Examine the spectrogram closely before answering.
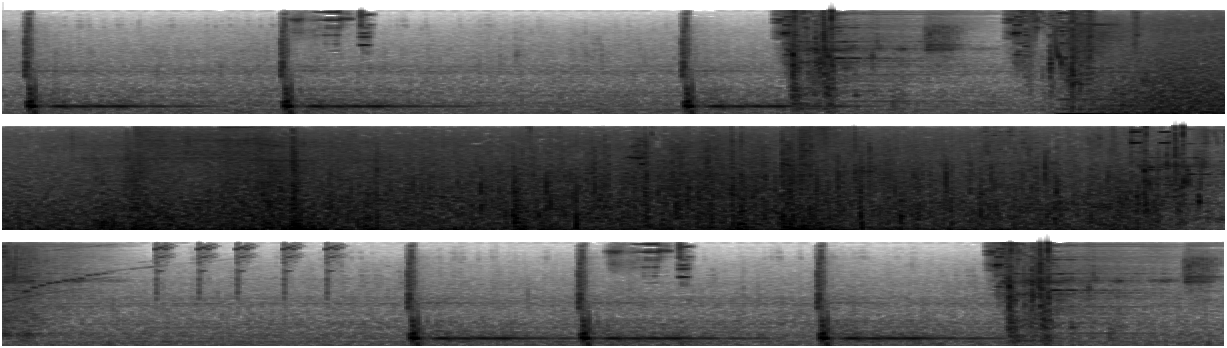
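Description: Menu beeps sound with short clicks.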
